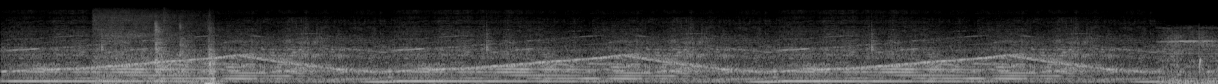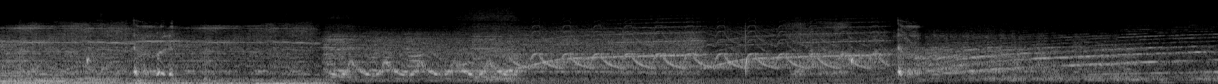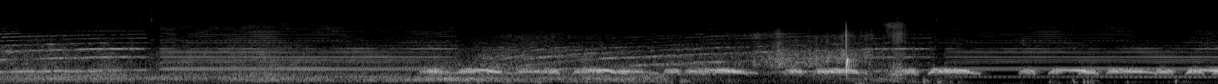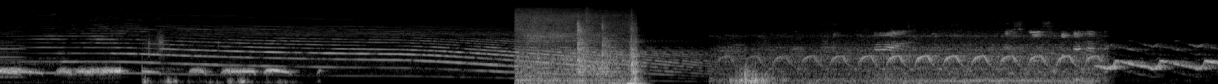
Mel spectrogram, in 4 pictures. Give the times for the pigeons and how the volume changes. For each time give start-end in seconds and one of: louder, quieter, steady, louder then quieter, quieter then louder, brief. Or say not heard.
28.6-39.8 steady.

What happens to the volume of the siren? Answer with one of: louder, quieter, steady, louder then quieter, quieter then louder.
quieter then louder.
